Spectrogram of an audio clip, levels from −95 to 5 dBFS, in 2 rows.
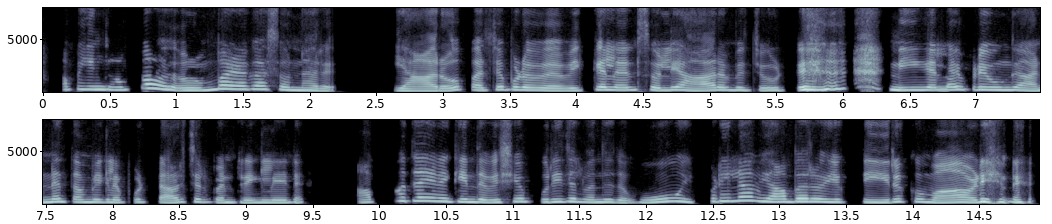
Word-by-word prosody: அப்ப 280 - -9
எங்க 280 -1 +1
அப்பா 390 +10 -1 0.4
ரொம்ப 245 +7 +1
அழகா 310 0 0
சொன்னாரு. 215 -6 0 0.6
யாரோ 185 +1 +1 0.2
பச்சை 230 +3 -2
பொடவை 230 -5 +1
விக்கலன்னு 245 +3 0
சொல்லி 230 +3 +1 0.2
ஆரம்பிச்சு 225 -1 -1
வுட்டு, 220 +5 +3 0.7
நீங்கல்லாம் 240 +3 +1
இப்படி 265 -1 -1
உங்க 240 0 +1
அண்ணன் 255 +5 0
தம்பிகள 230 -1 0
போட்டு 230 0 -7
டார்ச்சர் 230 +3 -3
பண்ணுறீங்களேன்னு. 205 0 -2 0.5
அப்பதான் 335 +7 -3
எனக்கு 275 -3 -1
இந்த 235 -1 +3
விஷயம் 270 +4 -4
புரிதல் 255 0 0
வந்தது. 225 -2 -1 0.2
"ஓ! - - +1 0.3
இப்படிலாம் 315 +7 -1
வியாபார 270 +2 +3 0.2
யுக்தி 220 -1 -4
இருக்குமா?" 245 -5 0
அப்படீன்னு 230 0 +3
235 Hz, 130 wpm, -22 LUFS, 220-265 Hz, 0.7 s, வுட்டு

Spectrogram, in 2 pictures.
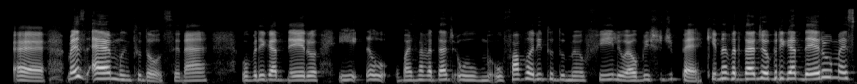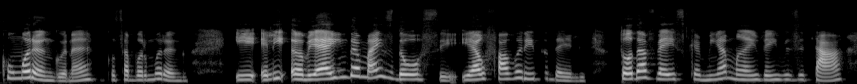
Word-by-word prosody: É, 175 -5 +3 0.2
mas 300 +6 +5
é 260 +1 +9
muito 220 -4 -8
doce, 170 0 -8
né. 185 +2 -2 0.3
O 190 - -8
brigadeiro, 195 -2 +1 0.2
e 205 +1 -9
o 215 -1 -4
mas 195 +1 -5
na 210 - -6
verdade 215 +2 -2
o 200 -1 -5 0.2
o - - -11
favorito 235 +4 -2
do 215 -2 -10
meu 195 -1 -7
filho 215 +1 -6
é 180 - +1
o - - 0
bicho 220 +3 -9
de 225 +3 -12
pé, 310 +7 0
que 250 - -5
na 275 +2 +1
verdade 260 0 +4
é - - +7
o - - -1
brigadeiro 270 +2 +3
mas 280 -3 -3
com 285 0 -7
morango, 225 - +2
né, 185 +8 -5
com 210 - -14
sabor 205 0 -6
morango. 190 -8 -6 0.5
E 210 0 0
ele 250 +8 0
ama 230 -2 +4
e 230 - +6
é 240 - +12
ainda 335 +9 +5
mais 335 -1 0
doce, 230 -6 -2
e 210 - -3
é 220 +1 +6
o 240 - -2
favorito 255 +1 -3
dele. 170 -6 -10 0.3
Toda 265 +4 +4
vez 240 -5 -2
que 235 - -9
a - - -8
minha 220 +6 -3
mãe 225 -6 -4
vem 215 0 -7
visitar, 210 -2 -2
220 Hz, 205 wpm, -23 LUFS, 200-255 Hz, 0.5 s, é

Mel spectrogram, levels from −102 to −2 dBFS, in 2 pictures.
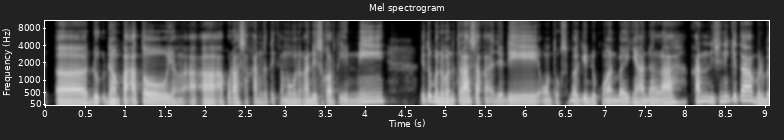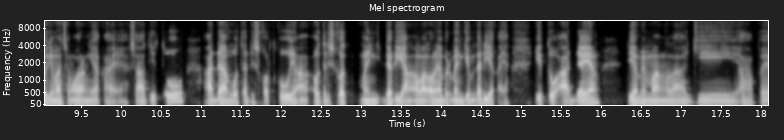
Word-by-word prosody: eee, 110 -1 +5
du 120 - +2
dampak 115 -1 +3
atau 120 0 +3
yang 115 -1 -4
a - - -3
a 110 - +1 0.2
aku 115 - -7
rasakan 120 +1 -2
ketika 120 -3 -9
menggunakan 110 -1 -2
Discord 100 -1 -1
ini, 150 - 0 0.5
itu, 185 - +3
benar-benar 120 -5 +3
terasa, 140 +1 +4
Kak. - - -4
Jadi, 125 +1 0
untuk 105 -1 -5
sebagai 100 +3 -2
dukungan 100 -1 -2
baiknya 115 +5 0
adalah 115 +8 0
kan 155 +5 +1
di 150 - -1
sini 170 +3 -1
kita 190 +1 +3
berbagai 110 -5 +1
macam 100 -1 0
orang 100 0 +1
ya, 90 - -3
Kak, 65 - -8
ya. - - -11
Saat 95 0 -2
itu, 140 - 0 0.2
ada 110 +4 +3
anggota 100 -1 -2
Discord-ku 115 +8 -2
yang 100 -4 -1
anggota 105 -1 -1
Discord 105 +2 -1
main 110 0 0
dari 110 0 +2
yang 95 0 +2
awal-awalnya 100 +1 +3
bermain 105 0 0
game 105 - 0
tadi 105 +1 +2
ya - - -17
Kak, - - -10
ya, - - -37 0.3
itu - - -1
ada 95 +5 +1
yang 125 +2 +4 0.3
dia 120 +1 +2
memang 105 -3 0
lagi, 100 0 -3
apa 95 0 -6
110 Hz, 190 wpm, -25 LUFS, 100-120 Hz, 0.5 s, eee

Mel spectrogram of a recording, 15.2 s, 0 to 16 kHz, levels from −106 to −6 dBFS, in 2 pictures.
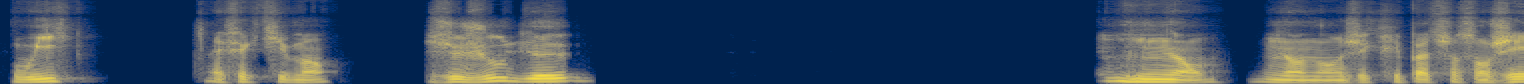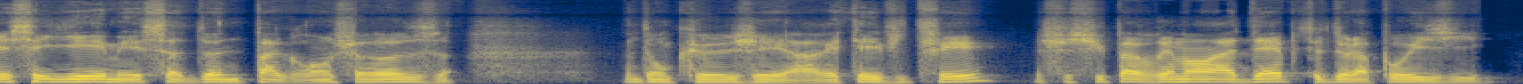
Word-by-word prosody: Oui, 115 +4 0 0.7
effectivement. - - -6 0.4
Je 110 +5 -2
joue 125 +8 0
de 125 +3 +3 2.6
Non, 105 -7 +1 0.2
non, 95 -5 -1
non, 85 0 -3
j'écris 80 - -8
pas - - 0
de - - -14
chanson. - - -4
J'ai 110 - +3
essayé, 115 0 +4
mais 95 -2 +1
ça 95 - 0
donne 95 +1 0
pas 95 - 0
grand-chose, 95 +1 -1 0.9
donc 95 -2 -3
heu, 95 -1 +3
j'ai 95 +1 +1
arrêté 90 +5 0
vite 90 0 -10
fait. 125 +5 +1
Je - - -4
suis - - -1
pas - - +3
vraiment 110 0 +3
adepte 110 +4 +2
de 105 0 0
la 95 -2 +3
poésie. 90 -5 -2
100 Hz, 130 wpm, -19 LUFS, 95-110 Hz, 2.6 s, essayé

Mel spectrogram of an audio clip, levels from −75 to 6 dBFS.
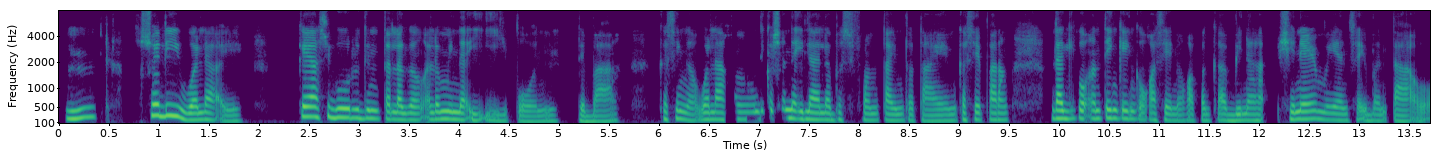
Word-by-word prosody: Hmm, 215 +5 +3 0.5
actually 285 -1 +5
wala 175 -3 +2
eh, 145 +1 -5 0.6
kaya 260 -1 +7
siguro 230 -2 +4
din 210 -1 +2
talagang 180 -3 +1
alam 190 +2 +2
mo 200 - +5
yung 185 - +4
naiipon 135 - -4 0.2
'di 145 - -2
ba? 140 +3 -3 0.4
Kasi 195 +1 -1
nga 165 -4 -3
wala 185 0 +1
kang 185 -1 -5
hindi 195 - -3
ko - - -6
siya 220 - 0
nailalabas 180 -4 +1
from 165 -1 -4
time 160 -2 -1
to 155 - -4
time, 150 +2 -3
kasi 180 +2 -2
parang 175 0 -2 0.4
lagi 205 -1 +4
kong 210 -1 +1
ang 205 - +2
thinking 215 -2 +2
ko - - -3
kasi 170 -1 -2
'no 155 -1 -4
kapag 155 0 -4
ka 160 - -3
binaha 160 0 0
shinare 195 +1 +2
mo 185 - -2
'yan 165 -2 -1
sa - - -3
ibang 155 0 -4
tao 145 -1 -2
180 Hz, 190 wpm, -21 LUFS, 155-200 Hz, 0.6 s, kaya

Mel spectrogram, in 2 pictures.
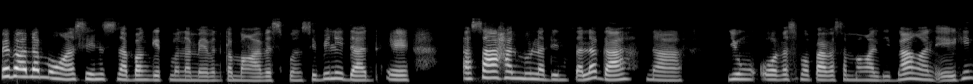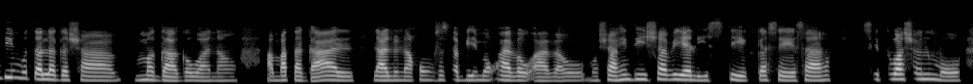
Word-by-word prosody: pero 375 +1 +8
alam 350 -1 +9
mo 280 -5 +4
nga 235 0 +4
since 240 -1 -2
nabanggit 215 -2 0
mo 205 -1 -7
na 195 -1 -4
meron 185 -1 -7
kang 195 -1 -6
mga 180 -1 -2
responsibilidad, 205 +4 -2 0.2
eh, 215 -2 +1 0.6
asahan 300 +2 +8
mo 260 -1 -1
na 240 -2 +1
din 215 -1 -6
talaga 230 0 +4 0.2
na 195 -4 -3 0.4
yung 235 -1 -2
oras 225 +2 -2
mo 220 - -2
para 205 -1 +3
sa 220 - -10
mga 200 -1 -4
libangan, 225 +4 +1
eh, 190 +3 -5
hindi 300 +5 -2
mo 295 - -7
talaga 230 -3 +3
siya 185 -3 -2 0.2
magagawa 185 -3 -2
ng, 175 0 -12 0.4
ah, - - -2
matagal. 195 0 0 0.2
Lalo 195 0 +2
na 190 - -4
kung 200 +1 -8
sasabihin 200 -1 -7
mong 200 - -7
araw-araw 180 -2 -2
mo 185 -1 -15
siya, 205 +1 +1
hindi 230 +2 -3
siya 240 +2 +1
realistic, 205 -2 -2
kasi 205 -2 -3
sa 195 -1 0 0.4
sitwasyon 245 +1 -1
mo 185 -4 -3
205 Hz, 155 wpm, -23 LUFS, 190-235 Hz, 0.6 s, alam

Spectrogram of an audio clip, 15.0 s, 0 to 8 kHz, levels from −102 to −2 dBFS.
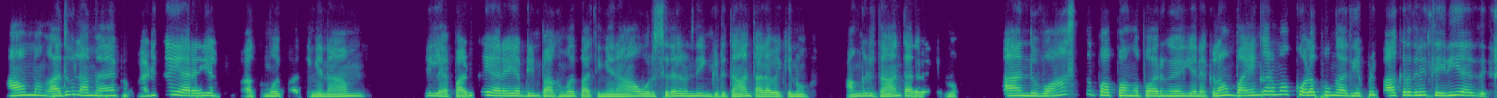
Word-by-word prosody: ஆமாங்க. 245 -3 +2
அதுவும் 270 +7 -2
இல்லாம 230 -2 +1 0.2
இப்ப 205 -1 -6
படுக்கை 250 +9 -4
அறைய 215 +1 +1 0.4
பாக்கும்போது 180 +2 -1
பாத்தீங்கன்னா, 165 -1 -2 0.9
இல்ல 200 -3 +1 0.2
படுக்கை 220 +8 0
அறை 200 0 +2
அப்படீன்னு 195 +1 0
பாக்கும்போது 175 +1 0
பாத்தீங்கன்னா, 160 0 0 0.2
ஒரு 170 0 +1
சிலர் 180 +2 +2
வந்து 190 +1 +1
இங்குட்டு 165 -1 -2
தான் 180 +3 +1
தலை 160 0 +2
வைக்கணும், 155 0 -1 0.4
அங்குட்டு 190 +4 0
தான் 185 +5 +1
தலை 175 -1 +2
வைக்கணும். 165 0 -7 0.6
அந்த 210 0 +2
வாஸ்து 295 +8 -5
பாப்பாங்க 225 -4 +2
பாருங்க! 190 0 +3 0.2
எனக்குல்லாம் 195 +8 +1
பயங்கரமா 280 +7 +1
கொழப்புங்க 255 -1 +2
அது. 200 -1 -1
எப்படி 265 +8 -3
பாக்குறதுன்னே 250 +4 +2
தெரியாது. 225 -3 +1
195 Hz, 145 wpm, -23 LUFS, 175-235 Hz, 0.9 s, பாருங்க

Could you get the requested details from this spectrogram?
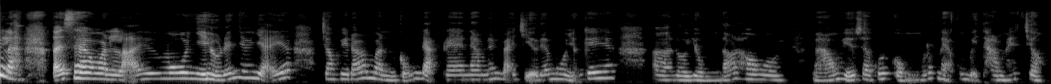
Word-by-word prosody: là 425 - +8 0.3
tại - - +10
sao 275 -2 +8
mình 255 -2 +4
lại 225 +3 +2 0.2
mua 270 +1 +6
nhiều 245 -5 +5
đến 255 +6 0
như 305 -2 -2
vậy - - +1
á? 300 +4 +1 0.3
Trong 245 -1 -5
khi 240 - -1
đó 250 +5 -2
mình 230 -9 -2
cũng 270 +7 -6
đặt - - -1
ra 220 0 -5
5-7 225 +3 -5
triệu - - -2
để 220 - -5
mua 245 -2 -5
những 195 - -6
cái 275 +2 +2
á, 300 - -4 0.4
ờ, 210 -2 -6
đồ 200 -1 -4
dùng 190 -1 -3
đó 255 +8 -6
thôi, 220 -4 -4 0.3
mà 185 - -7
hổng 200 +6 -4
hiểu 205 -3 0
sao 220 0 -5
cuối 255 +3 -2
cùng 190 0 -5
lúc 270 +4 -9
nào 235 - -6
cũng 240 -1 -10
bị - - -8
thâm 205 -1 -5
hết 210 +6 -7
trơn. 215 - -3
235 Hz, 245 wpm, -25 LUFS, 210-265 Hz, 0.4 s, tại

